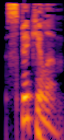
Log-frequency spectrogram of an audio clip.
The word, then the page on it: spiculum: British English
